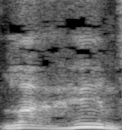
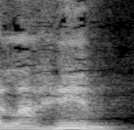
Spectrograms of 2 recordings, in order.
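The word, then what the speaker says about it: לָחַם: Se escreve da mesma maneira. Lamed, Het, Mem. Mesma escrita, a única diferença é a pontuação. Eles colocam os pontos em diferentes lugares. Um é Lehem, o outro é Lahem.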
